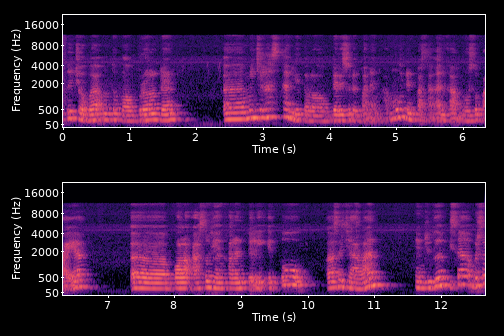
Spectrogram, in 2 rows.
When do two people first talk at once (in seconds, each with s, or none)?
none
